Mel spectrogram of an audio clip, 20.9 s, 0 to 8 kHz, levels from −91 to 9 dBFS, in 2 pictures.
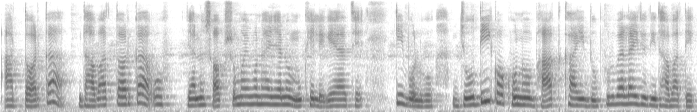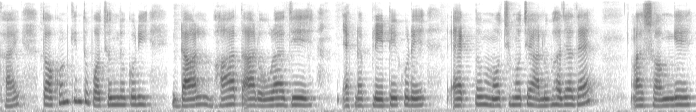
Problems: constant background noise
